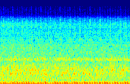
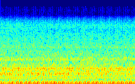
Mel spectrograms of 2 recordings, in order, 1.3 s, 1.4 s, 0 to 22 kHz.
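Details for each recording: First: 1958 Porsche 356A T2 with Zenith carburetors during a tune-up, idle lowered from about 1,400 to about 1,000 rpm while synchronizing with a flow meter. Steady, even idle with no misses or knocks; it sounds normal. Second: 1958 Porsche 356A T2 with Zenith carburetors during tune-up, carbs balanced; steady, even but quick idle at almost 1,400 rpm, too high versus target of about 800-900.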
